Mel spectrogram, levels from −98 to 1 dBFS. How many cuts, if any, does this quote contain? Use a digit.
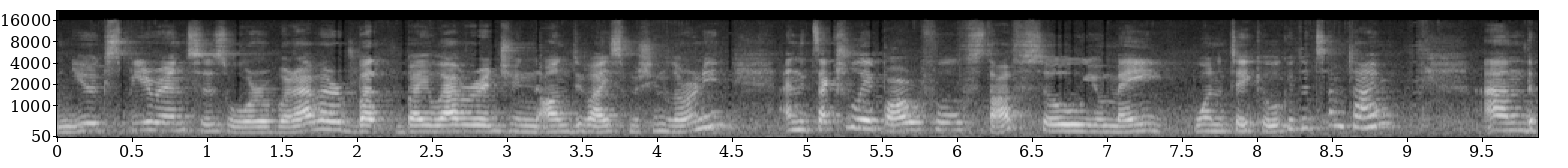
0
